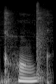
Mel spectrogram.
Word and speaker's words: Caen: That's going to be taking place in the capital of Normandy, the city of Caen. That's spelled C-A-E-N.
